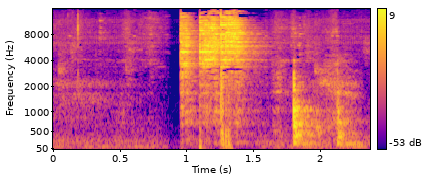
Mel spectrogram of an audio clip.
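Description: Quiet at first. About halfway in come clattering and scraping as a wooden pen blank and a metal speed square are handled on a metal bandsaw table, with a sharp knock near the end.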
